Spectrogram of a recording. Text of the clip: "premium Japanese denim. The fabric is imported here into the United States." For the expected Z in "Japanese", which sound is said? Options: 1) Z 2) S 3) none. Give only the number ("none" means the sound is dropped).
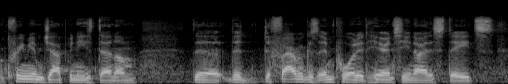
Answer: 1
